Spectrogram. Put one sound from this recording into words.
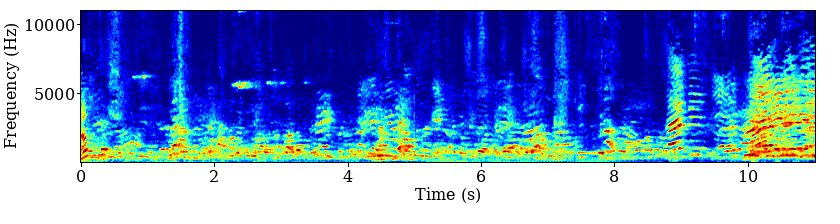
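A large group of young children chatter and call out nearby.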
